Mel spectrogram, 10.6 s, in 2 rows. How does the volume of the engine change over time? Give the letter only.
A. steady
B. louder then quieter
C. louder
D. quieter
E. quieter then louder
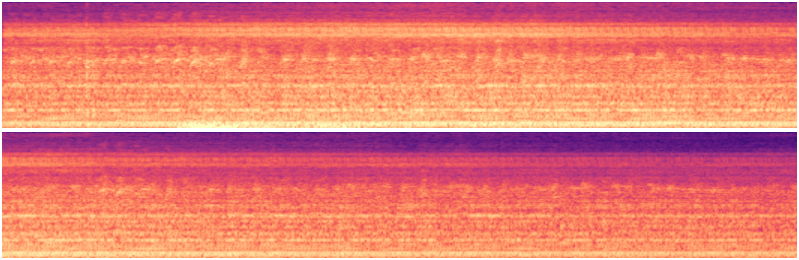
D.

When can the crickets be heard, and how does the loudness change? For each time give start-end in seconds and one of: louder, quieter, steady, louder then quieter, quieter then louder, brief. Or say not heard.
0.0-10.5 quieter.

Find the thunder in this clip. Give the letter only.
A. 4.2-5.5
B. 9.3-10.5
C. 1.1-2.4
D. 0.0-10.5
C.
